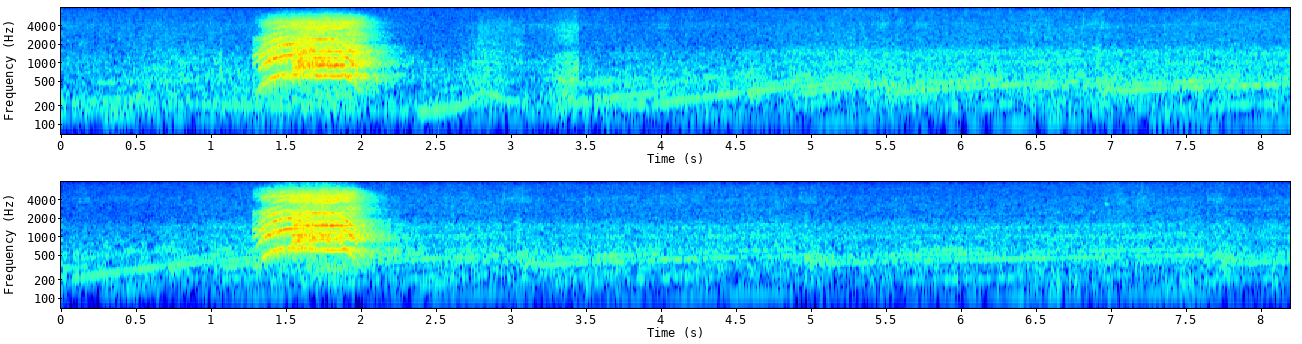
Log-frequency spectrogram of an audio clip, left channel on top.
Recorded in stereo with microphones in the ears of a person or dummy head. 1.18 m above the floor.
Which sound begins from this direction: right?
A scream, at 1.3 s.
